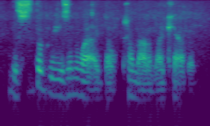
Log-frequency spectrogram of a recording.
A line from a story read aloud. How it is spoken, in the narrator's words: scoff and mutter to myself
